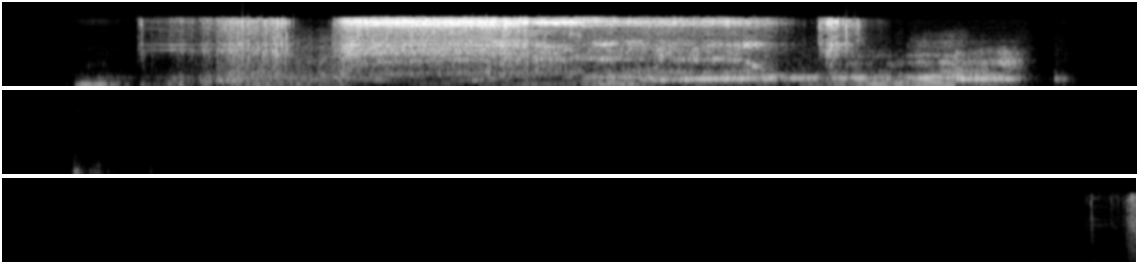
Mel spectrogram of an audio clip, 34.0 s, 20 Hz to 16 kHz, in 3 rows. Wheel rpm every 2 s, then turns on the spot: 0, 30, 160, 120, 0, 0, 0, 0, 0, 0, 0, 0, 0, 0, 0, 0, 0.
none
